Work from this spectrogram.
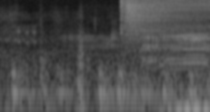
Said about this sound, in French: T'es pas la seule, ça a fait aussi peur aux moutons. Ils sont réfugiés dans cette chambre.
